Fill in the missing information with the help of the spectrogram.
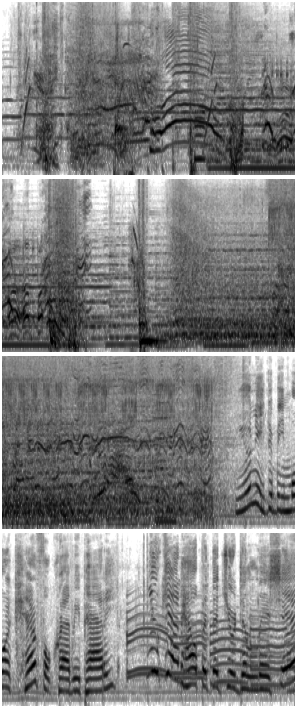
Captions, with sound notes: [grunting] Whoa! [zapping] You need to be more careful Krabby Patty. You can't help it that you're delicious!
